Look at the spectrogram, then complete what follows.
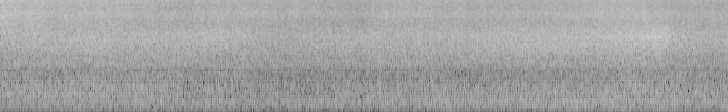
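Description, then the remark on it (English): Gentle sea waves lap against an island shore in a steady, soft wash of water, even and continuous throughout, with no distinct crashes and no voices. “where you can like put on an image of his island and just hear a little bit of like the sea lapping if you want to zone out and meditate for an hour.”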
